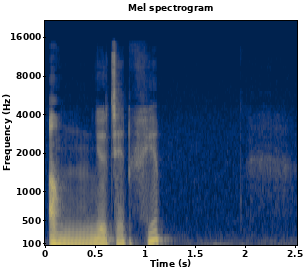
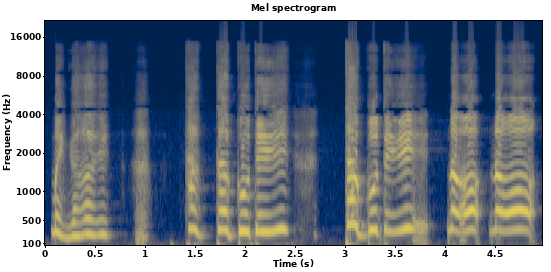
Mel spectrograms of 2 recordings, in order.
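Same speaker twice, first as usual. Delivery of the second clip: sobbing, much higher and louder, choking on the words; 7 dB louder than usual. Acted. Wife to husband, sobbing out that their son died. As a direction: wail it out through sobs, voice breaking. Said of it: "vừa khóc vừa nói trong tiếng nấc nghẹn ngào".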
